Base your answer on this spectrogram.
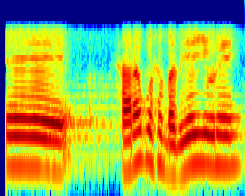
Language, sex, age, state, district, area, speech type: Punjabi, male, 30-45, Punjab, Fatehgarh Sahib, rural, conversation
